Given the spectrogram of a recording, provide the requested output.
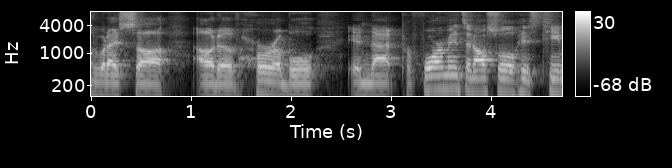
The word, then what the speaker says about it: Hrabal: Hrabal, it's pronounced Hrabal, which I still hate that it's pronounced that way.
